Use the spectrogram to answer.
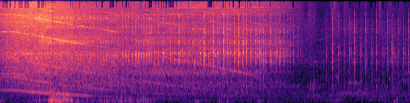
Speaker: gerinda kalau udah oglek bunyinya kayak gini nih aduh Aduh ngeri banget koplak dipegang-pegang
